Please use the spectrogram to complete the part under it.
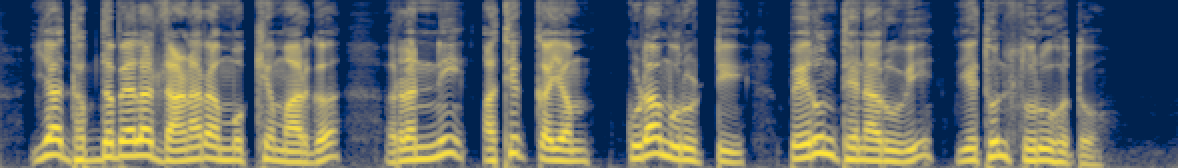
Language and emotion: Marathi, neutral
